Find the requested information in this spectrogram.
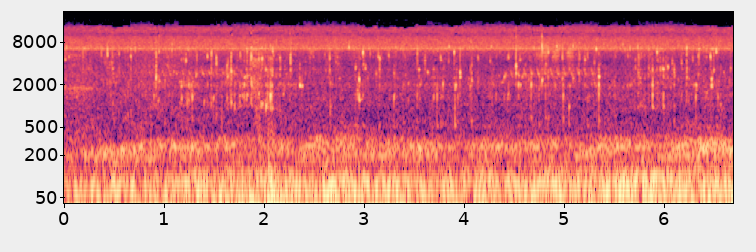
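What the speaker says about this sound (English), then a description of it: "That's called a babbling brook, if you can hear it." A babbling brook at Slaty Creek flows steadily, its continuous trickling and gurgling water faint but constant, with a low distant rumble underneath.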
